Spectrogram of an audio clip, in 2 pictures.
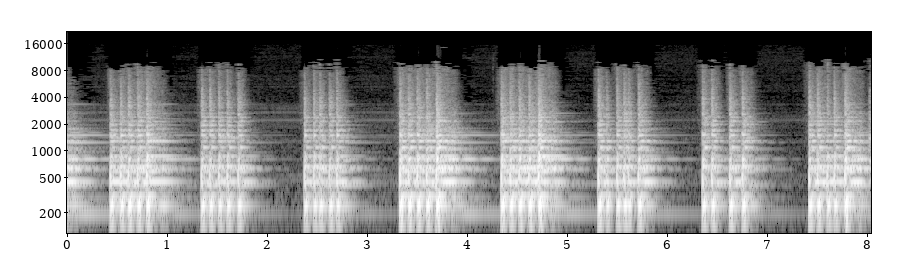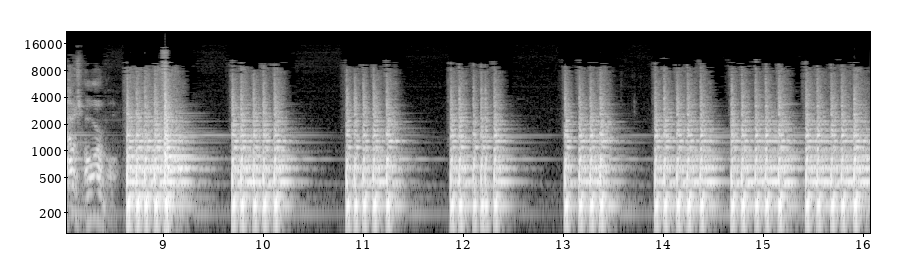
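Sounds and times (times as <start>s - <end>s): snare drum rapid strokes: 0.0s - 16.0s.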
